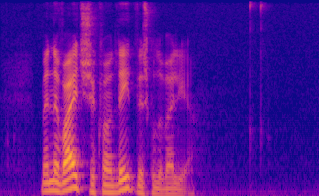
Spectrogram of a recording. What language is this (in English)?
Faroese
